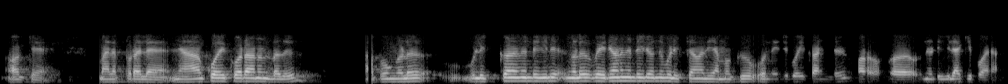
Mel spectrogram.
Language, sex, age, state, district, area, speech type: Malayalam, male, 18-30, Kerala, Kozhikode, rural, conversation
